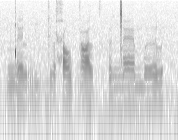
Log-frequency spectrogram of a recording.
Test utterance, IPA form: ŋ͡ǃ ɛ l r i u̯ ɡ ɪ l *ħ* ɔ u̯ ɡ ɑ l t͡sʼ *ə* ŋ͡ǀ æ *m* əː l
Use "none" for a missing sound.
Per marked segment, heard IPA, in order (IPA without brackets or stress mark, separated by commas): ħ, ə, m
